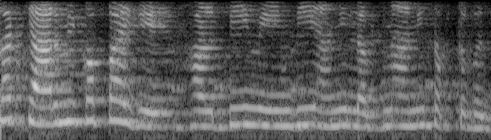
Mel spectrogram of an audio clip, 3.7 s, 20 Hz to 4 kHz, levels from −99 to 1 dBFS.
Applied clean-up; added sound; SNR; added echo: none; none; none; reverberation time 1.2 s.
